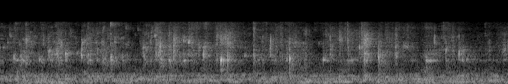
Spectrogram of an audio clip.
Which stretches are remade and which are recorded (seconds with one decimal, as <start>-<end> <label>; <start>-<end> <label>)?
0.0-1.6 recorded; 1.6-5.1 remade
